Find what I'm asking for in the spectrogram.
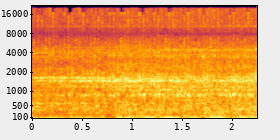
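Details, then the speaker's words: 2009 Ford Ranger 3.0 diesel at idle, misfiring badly and shaking with an uneven, lumpy low pulse; unplugging one sensor connector stops the misfire; cause not yet confirmed, scanner diagnosis pending. "Então, pessoal, olha, eh, o carro aqui tá com o motor falhando, né, a Ford Ranger e o cliente queria que eu tirasse o os bicos injetor desse carro, só que aí é conversando com ele, ele desistiu de tirar os bicos e pediu que eu fizesse um diagnóstico."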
